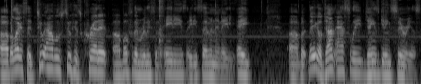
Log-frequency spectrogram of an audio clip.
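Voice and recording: Speaking at a fairly quick pace, a man uses medium pitch with ordinary pitch variation.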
